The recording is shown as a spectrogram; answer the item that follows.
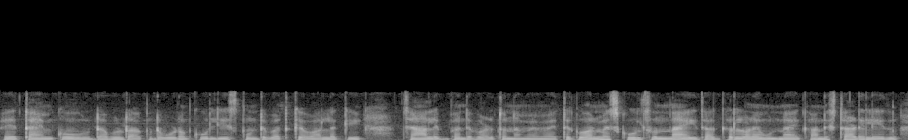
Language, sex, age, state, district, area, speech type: Telugu, female, 30-45, Telangana, Hanamkonda, rural, spontaneous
